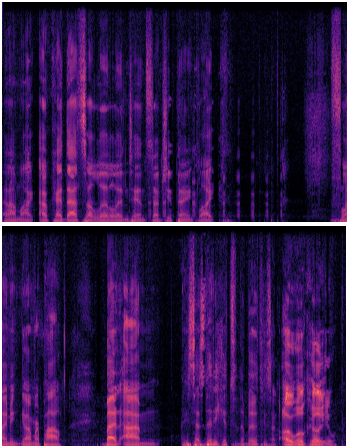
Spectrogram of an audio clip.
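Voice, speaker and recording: A man with an American accent speaks at a fairly low pitch in a dark, mellow tone, with long, frequent pauses, big swings in loudness and a dry, close sound with no echo. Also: ordinary pitch variation, moderate pace. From USA. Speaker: voice actor. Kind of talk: interview at a fan convention. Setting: convention event.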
